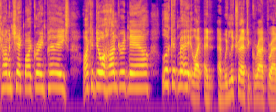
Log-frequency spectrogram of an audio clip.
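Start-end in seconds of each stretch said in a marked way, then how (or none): 0.0-3.8 worked-up, very high-pitched yell. Retelling how Brad yelled at the cops, imitating Brad yelling. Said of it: "Brad's yelling at the cops".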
